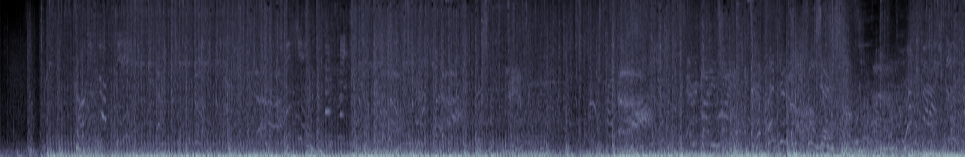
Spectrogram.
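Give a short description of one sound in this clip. Heavy guns fire in rapid bursts.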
